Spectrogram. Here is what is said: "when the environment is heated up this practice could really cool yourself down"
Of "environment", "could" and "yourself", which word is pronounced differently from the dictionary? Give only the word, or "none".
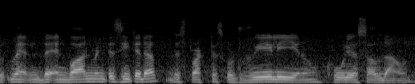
environment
